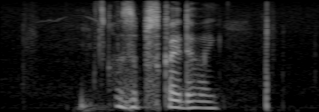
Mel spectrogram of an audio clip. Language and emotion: Russian, neutral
